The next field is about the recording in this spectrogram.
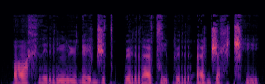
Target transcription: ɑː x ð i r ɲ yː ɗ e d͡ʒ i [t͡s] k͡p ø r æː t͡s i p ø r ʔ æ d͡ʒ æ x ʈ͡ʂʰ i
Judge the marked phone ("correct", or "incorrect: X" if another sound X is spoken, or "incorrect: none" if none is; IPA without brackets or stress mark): correct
